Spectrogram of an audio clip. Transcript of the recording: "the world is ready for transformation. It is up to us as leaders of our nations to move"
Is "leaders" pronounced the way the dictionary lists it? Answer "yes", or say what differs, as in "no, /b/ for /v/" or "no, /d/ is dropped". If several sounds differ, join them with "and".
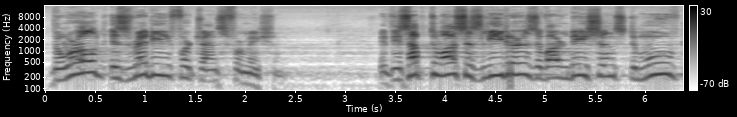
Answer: yes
